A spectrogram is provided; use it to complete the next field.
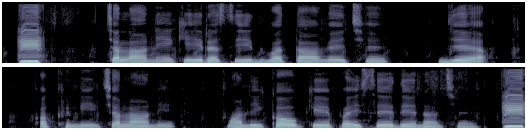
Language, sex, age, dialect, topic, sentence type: Maithili, female, 18-24, Angika, banking, statement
